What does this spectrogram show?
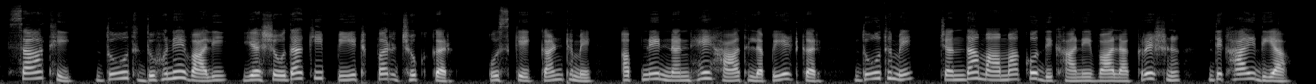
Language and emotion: Hindi, neutral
